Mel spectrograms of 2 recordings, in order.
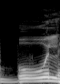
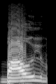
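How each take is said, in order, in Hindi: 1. स्वर 'oh' जैसा सुनाई देता है। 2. स्वर 'ow' जैसा सुनाई देता है। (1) "वो बोल है" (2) "बहुत सारे लोग बाउल बोलते हैं"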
